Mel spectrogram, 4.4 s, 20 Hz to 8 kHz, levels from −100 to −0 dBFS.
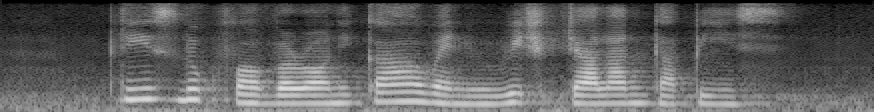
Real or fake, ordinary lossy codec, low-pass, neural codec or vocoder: fake; AAC, 48 kbps; 7.2 kHz; codec, 24 kHz, 1.2 kbps, DualCodec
